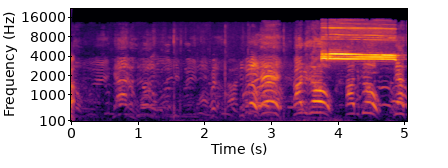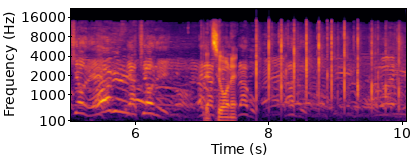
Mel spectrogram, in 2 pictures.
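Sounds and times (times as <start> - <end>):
referee's whistle blast: 3.7 - 5.1.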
